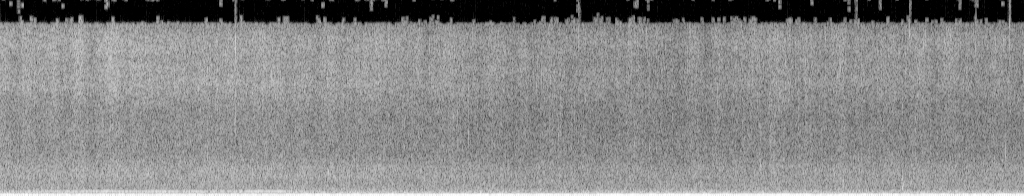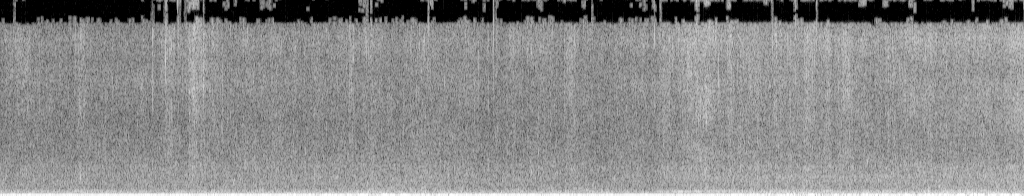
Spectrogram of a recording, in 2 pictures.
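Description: A boat's engine hums low and steady.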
